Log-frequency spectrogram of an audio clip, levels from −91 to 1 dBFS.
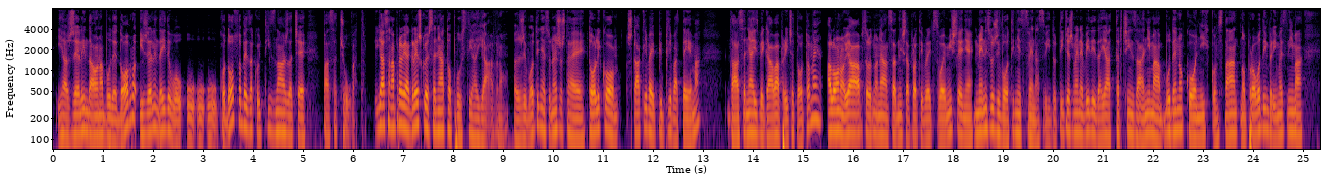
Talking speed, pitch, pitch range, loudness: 200 wpm, 115 Hz, 105-125 Hz, -29 LUFS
